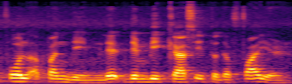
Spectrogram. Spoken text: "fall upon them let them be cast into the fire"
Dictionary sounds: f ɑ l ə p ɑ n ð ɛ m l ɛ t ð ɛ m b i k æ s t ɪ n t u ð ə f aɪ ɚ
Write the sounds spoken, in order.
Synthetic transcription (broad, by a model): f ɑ l ə p ɑ n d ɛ m l ɛ t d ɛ m b i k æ s ɪ t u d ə f aɪ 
